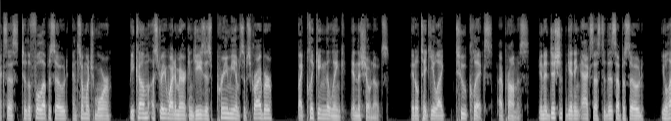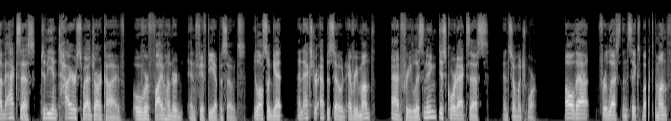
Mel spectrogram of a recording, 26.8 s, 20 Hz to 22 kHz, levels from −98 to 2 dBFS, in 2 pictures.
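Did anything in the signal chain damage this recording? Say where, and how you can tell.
Yes. The audio snaps to silence with a 3 ms fade from 11.23 to 11.31 s, just before "getting access to this." After "that for less," it breaks into scattered holes from 26.33 to 26.53 s, the longest 48 ms. This is a digital broadcast dropout: the receiver muted failed frames, and their content is gone.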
